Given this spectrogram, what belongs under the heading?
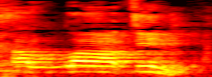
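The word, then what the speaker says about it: خلّاطة: Kha, harf kha. Normalement, il s'écrit comme ça, maintenant c'est khal avec l'âme et alif. Allah. En plus du dédoublement, harf muda'af, l'âme muda'af, on appuie dessus, khallat.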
